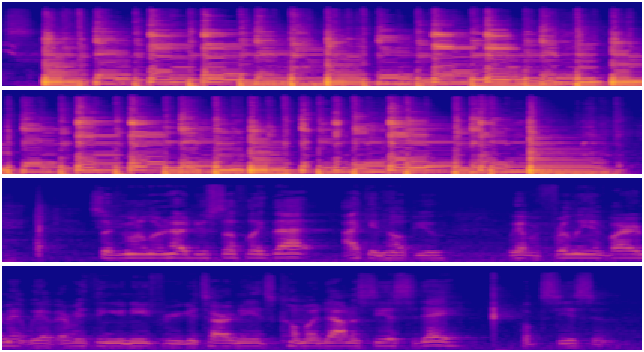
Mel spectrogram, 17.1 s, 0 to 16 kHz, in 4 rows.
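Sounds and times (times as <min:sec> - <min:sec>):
slap bass funk groove: 0:00.0 - 0:08.4.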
